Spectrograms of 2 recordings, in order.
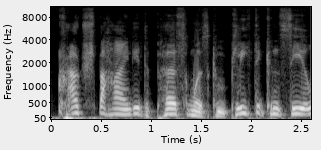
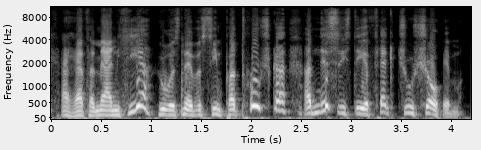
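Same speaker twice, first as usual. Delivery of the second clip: excited scolding; 7 semitones higher than usual. Acted. Stroganoff scolds the conductor.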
